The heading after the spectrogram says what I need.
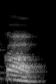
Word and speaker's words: calf: जैसा कि आप देखते हैं CALF, यह वावेल है A और A के बाद L आया, यहाँ साइलेंट हो जाता है। हम पढ़ते हैं काफ, काल्फ नहीं पढ़ते, इसको काफ पढ़ते हैं।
